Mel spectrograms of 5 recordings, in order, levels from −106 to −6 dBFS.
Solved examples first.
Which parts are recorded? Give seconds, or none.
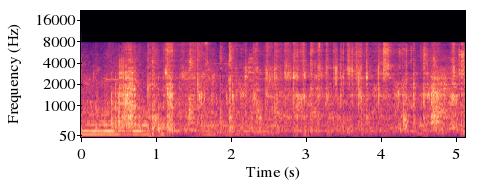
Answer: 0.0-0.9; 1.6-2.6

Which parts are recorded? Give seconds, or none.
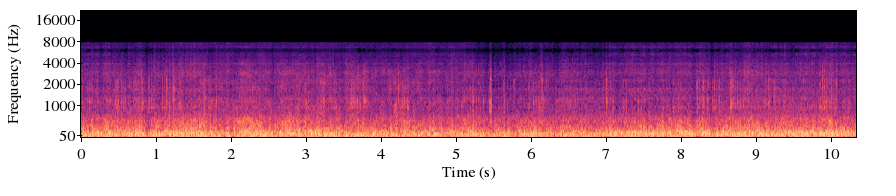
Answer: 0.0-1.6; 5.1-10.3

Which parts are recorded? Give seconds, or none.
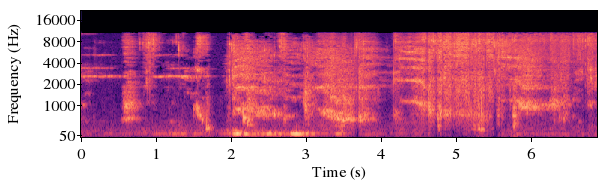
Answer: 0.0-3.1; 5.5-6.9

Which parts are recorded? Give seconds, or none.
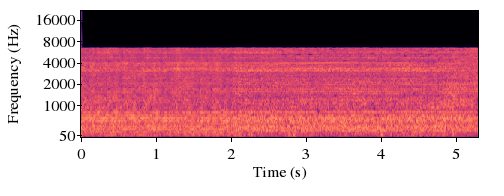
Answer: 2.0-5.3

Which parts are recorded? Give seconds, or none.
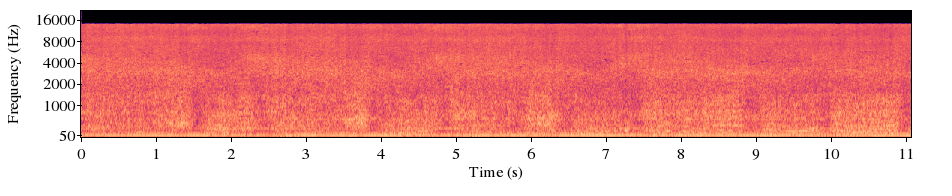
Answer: 0.0-11.1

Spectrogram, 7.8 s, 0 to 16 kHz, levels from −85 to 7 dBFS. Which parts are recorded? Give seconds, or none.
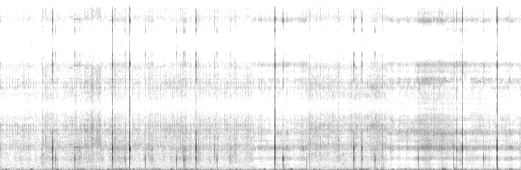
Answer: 0.0-3.8; 4.6-5.8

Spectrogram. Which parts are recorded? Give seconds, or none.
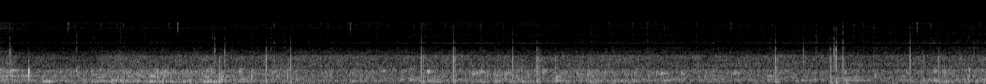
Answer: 3.8-5.6; 7.9-9.4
